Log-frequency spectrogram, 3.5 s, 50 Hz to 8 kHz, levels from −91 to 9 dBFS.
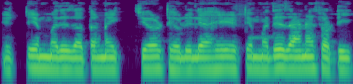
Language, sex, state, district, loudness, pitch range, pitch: Marathi, male, Maharashtra, Dhule, -17 LUFS, 125-130 Hz, 125 Hz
